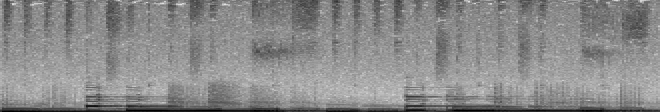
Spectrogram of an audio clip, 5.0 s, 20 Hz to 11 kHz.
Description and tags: a sequenced loop of a Korg Poly800 recorded to reel-to-reel tape and then sampled and looped with a k2000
